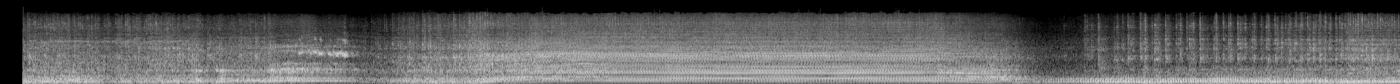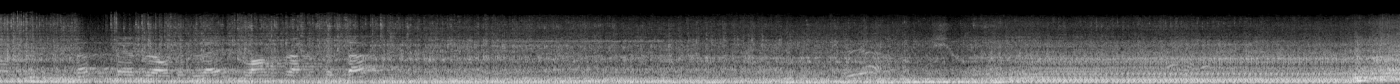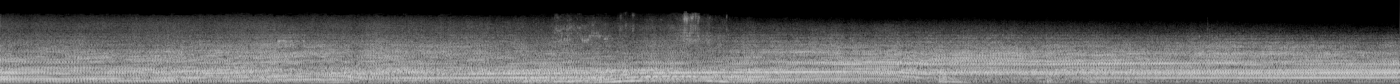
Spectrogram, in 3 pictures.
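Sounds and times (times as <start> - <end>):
drag car engine revving: 0.2 - 42.0.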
